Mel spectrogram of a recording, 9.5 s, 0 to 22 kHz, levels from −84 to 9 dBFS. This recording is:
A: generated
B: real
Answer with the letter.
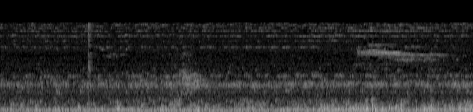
B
